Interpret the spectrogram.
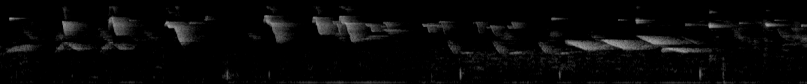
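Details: Canário caboclo singing a lot, recorded 20 October 2021: rapid bright chirps and downslurred whistled notes tumble one after another in overlapping bursts, with short higher squeaky elements and brief pauses between phrases.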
